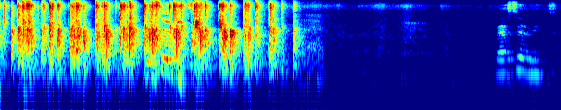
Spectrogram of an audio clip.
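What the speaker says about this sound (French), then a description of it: "Donnez l'acclamation à l'Éternel." A church congregation at a morning prayer service in Comè, Benin claps in praise of God, with quick, regular claps for about four seconds, then near silence, then a brief voice at the end.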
